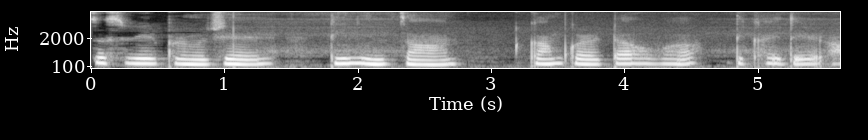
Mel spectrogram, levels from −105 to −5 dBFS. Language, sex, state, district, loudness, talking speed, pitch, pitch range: Hindi, female, Arunachal Pradesh, Papum Pare, -14 LUFS, 115 wpm, 215 Hz, 205-225 Hz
